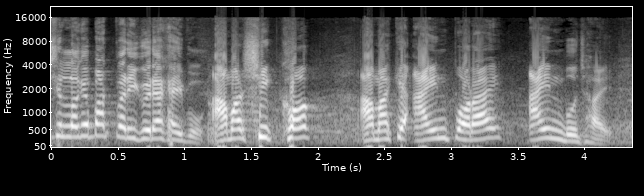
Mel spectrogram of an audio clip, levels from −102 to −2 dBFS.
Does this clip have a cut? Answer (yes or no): yes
